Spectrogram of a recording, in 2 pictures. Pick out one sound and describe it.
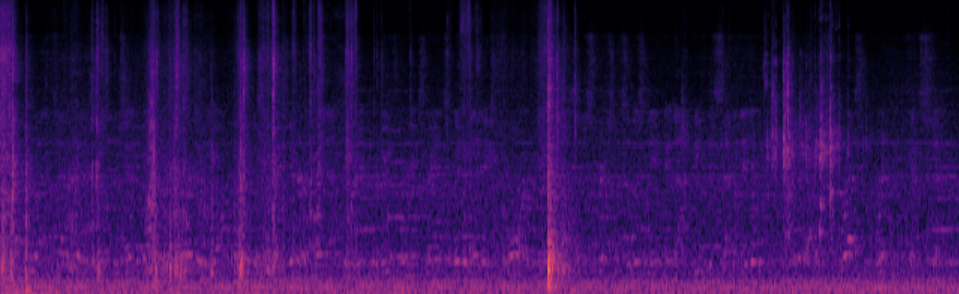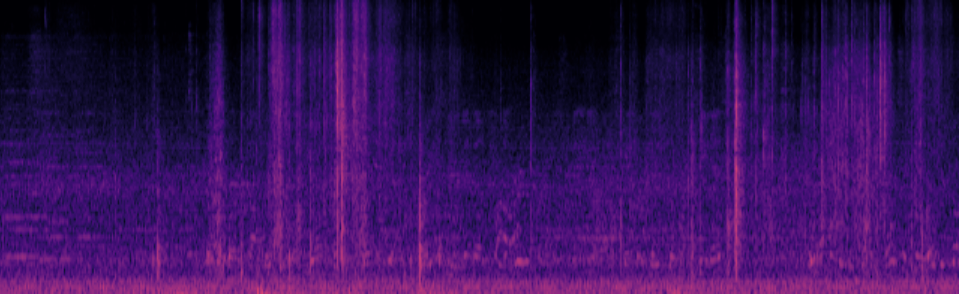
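Cardboard boxes knock and slide on a table.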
